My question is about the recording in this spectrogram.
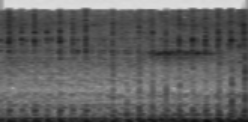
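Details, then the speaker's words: Hero Impulse motorcycle after a full service with a new timing chain and tightened tappets. Slight air noise comes from near the carburetor. Crisp, even exhaust pulses at a steady idle with no tappet tick or chain rattle: normal idle. "बाकी engine की आवाज सुनो यार भाई, बिल्कुल brand new engine जैसा होता है ना, सेम वैसी आवाज आ रही है एकदम, टैमिंग चेन डलने के बाद टैप टैप टाइट करें, और बाकी एग्जॉस्ट नोट सुनो बिल्कुल आइडल कंडीशन"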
